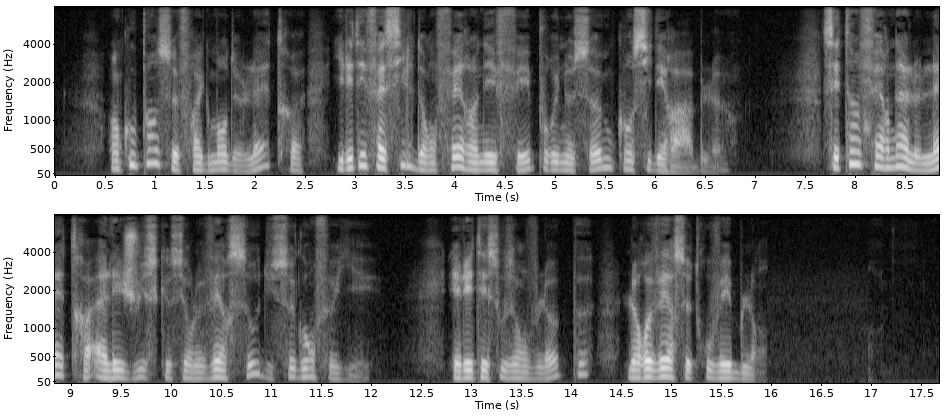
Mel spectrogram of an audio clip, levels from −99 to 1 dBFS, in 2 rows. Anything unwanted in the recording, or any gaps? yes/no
no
